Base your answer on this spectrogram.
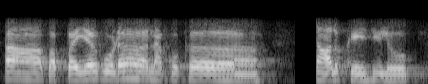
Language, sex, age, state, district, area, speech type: Telugu, male, 18-30, Andhra Pradesh, Guntur, urban, conversation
